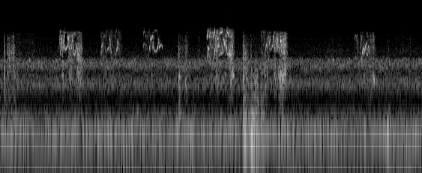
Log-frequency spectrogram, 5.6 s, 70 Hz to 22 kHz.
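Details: Nesting owl with a newly hatched chick, 8:32 pm, 18 April 2019. A series of short, harsh, breathy hisses comes in irregular bursts, some louder and longer, with faint clicks and a background hum.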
